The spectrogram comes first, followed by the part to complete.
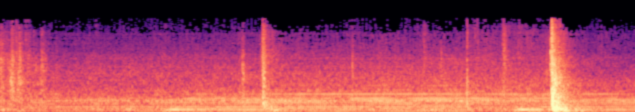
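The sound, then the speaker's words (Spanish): A car door shuts with a single loud, solid thunk near the end as a man gets out of the car at a wall to paint over graffiti, preceded by a low steady engine hum and a few faint clicks and rattles. No one speaks. “El hombre sale del coche y comienza a pintar en el muro para tapar el grafiti.”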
